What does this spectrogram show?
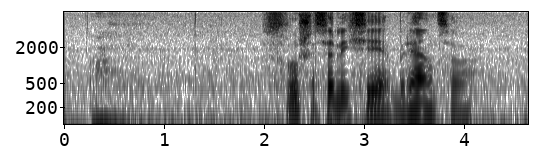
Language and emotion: Russian, sad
